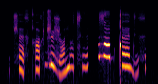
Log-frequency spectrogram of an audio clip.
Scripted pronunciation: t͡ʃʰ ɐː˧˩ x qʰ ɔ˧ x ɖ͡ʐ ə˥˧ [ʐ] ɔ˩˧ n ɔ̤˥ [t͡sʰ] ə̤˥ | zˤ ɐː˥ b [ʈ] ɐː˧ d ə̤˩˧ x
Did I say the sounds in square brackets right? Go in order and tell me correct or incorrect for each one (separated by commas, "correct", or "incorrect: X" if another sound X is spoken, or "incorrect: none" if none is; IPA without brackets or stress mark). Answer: correct, correct, incorrect: ǃ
